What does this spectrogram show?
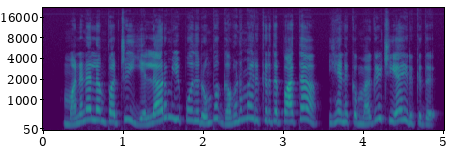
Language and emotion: Tamil, happy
